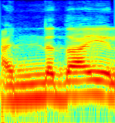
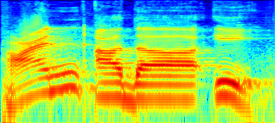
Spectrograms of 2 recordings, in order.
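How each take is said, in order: First: The two words run together as one. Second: The two words are kept clearly apart. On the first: The speaker calls it wrong. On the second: The speaker calls it right.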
